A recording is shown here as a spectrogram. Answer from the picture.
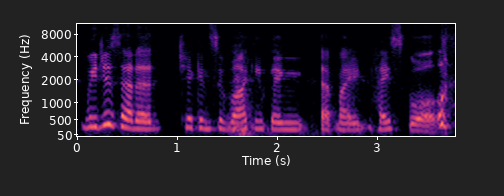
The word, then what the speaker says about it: souvlaki: Rice and beans, curry chicken, ratatouille, steak, seared tuna, or souvlaki? Souvlaki? Am I saying that right? – Yeah. – S-O-U-V-L-A-K-I.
